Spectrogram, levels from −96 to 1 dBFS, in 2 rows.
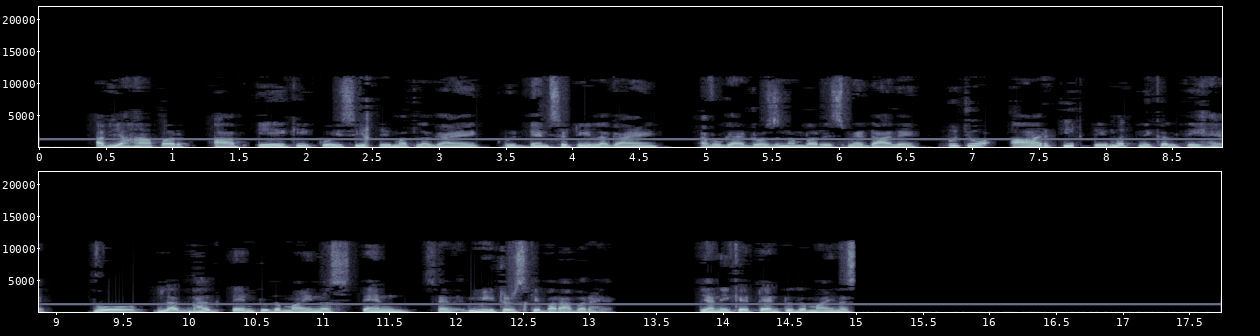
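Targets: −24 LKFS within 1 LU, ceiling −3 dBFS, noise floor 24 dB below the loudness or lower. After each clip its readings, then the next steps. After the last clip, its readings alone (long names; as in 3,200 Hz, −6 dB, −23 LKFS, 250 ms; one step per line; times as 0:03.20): interfering tone 1,300 Hz; level of the tone −51 dBFS; integrated loudness −31.5 LKFS; sample peak −16.0 dBFS; target loudness −24.0 LKFS
→ notch filter 1,300 Hz, Q 30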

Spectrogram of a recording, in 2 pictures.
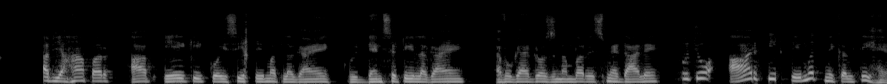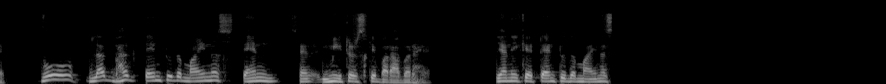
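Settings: interfering tone none found; integrated loudness −31.5 LKFS; sample peak −16.0 dBFS; target loudness −24.0 LKFS
→ level +7.5 dB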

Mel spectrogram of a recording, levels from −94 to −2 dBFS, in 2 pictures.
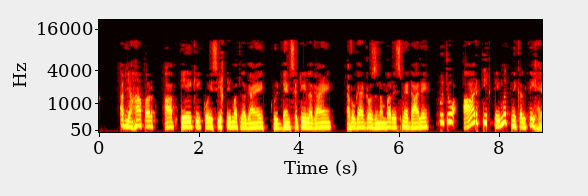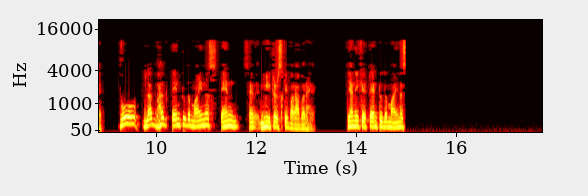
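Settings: integrated loudness −24.0 LKFS; sample peak −8.5 dBFS; background noise floor −80 dBFS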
